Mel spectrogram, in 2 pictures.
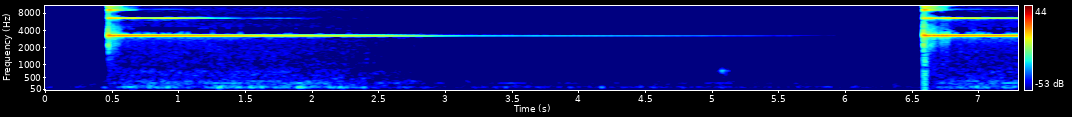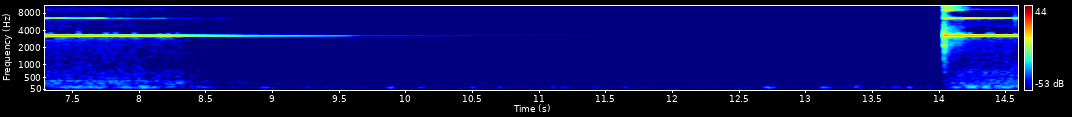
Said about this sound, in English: And receiving the sounds of the bell.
